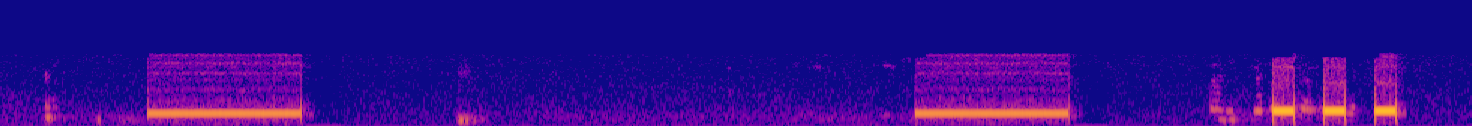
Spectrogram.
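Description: Telephone line of the Korustekh group of companies, where callers may dial an extension in tone mode: two long, steady telephone tones sound a few seconds apart, followed by three quick, louder touch-tone dialing beeps in a rapid row at the end.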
